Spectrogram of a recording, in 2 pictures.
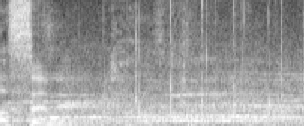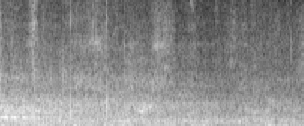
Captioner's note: audience cheering and applauding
